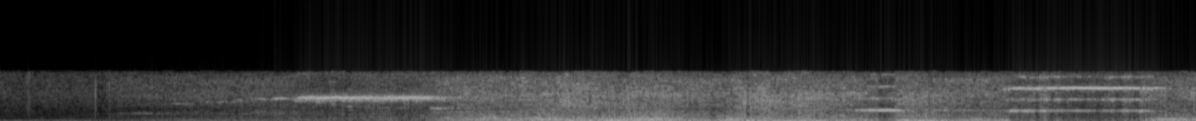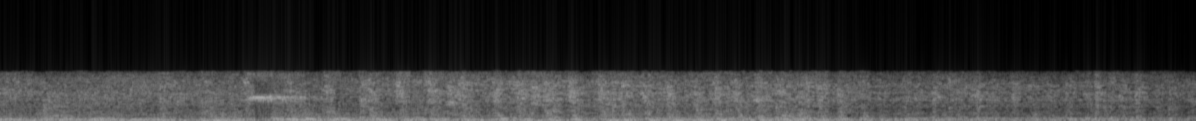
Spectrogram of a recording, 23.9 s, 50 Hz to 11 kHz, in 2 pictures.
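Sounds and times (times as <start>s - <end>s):
steam train whistle blasts: 1.1s - 4.6s, 8.5s - 11.7s, 14.4s - 15.0s
steam train engine chuffing while pulling away: 1.2s - 23.9s.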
